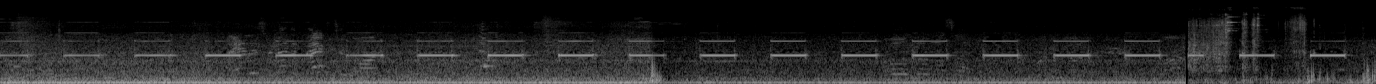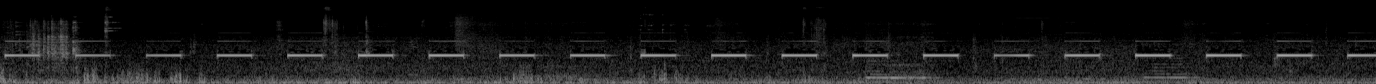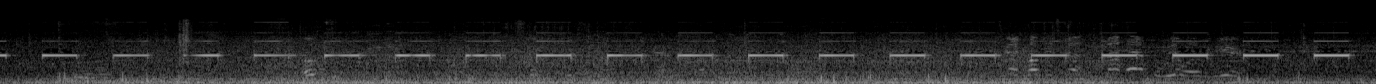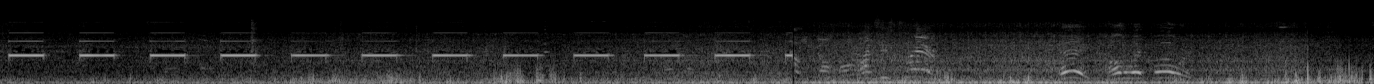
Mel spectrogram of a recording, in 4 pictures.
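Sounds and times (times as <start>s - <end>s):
diesel engine running: 0.0s - 55.0s
backup alarm beeping: 12.4s - 49.2s.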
